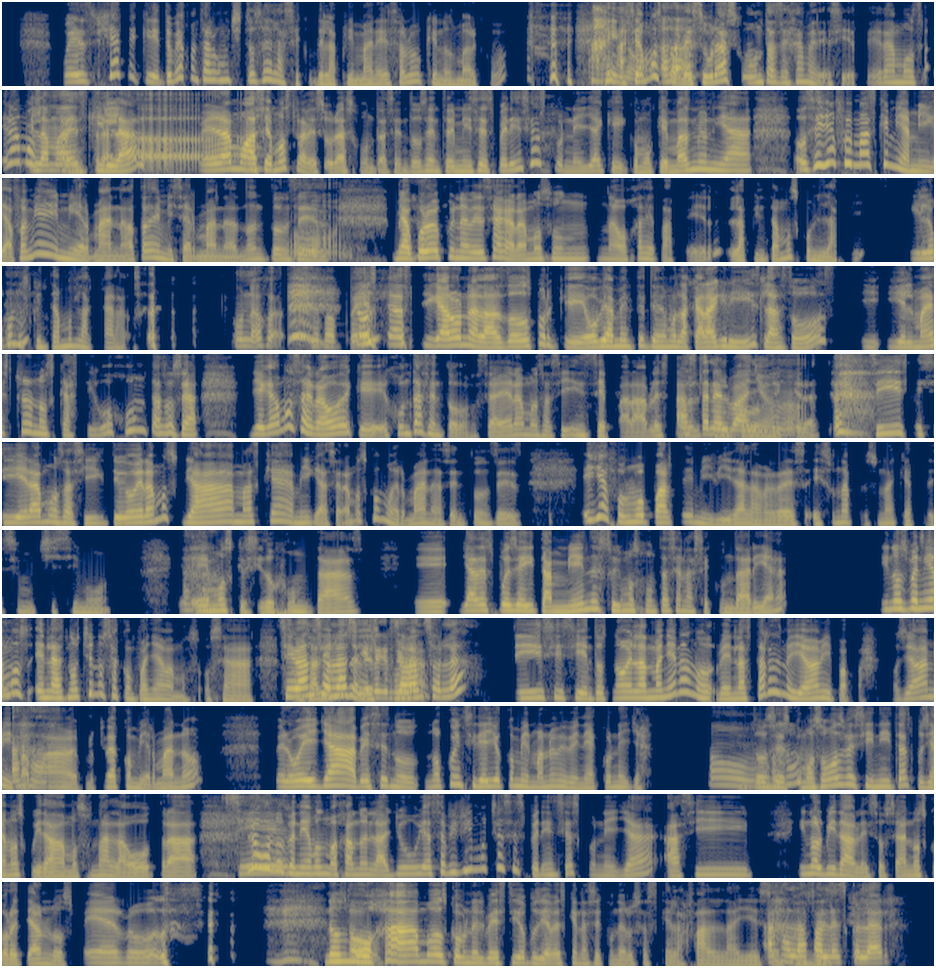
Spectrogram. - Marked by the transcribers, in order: laughing while speaking: "Ay, no"; chuckle; other background noise; drawn out: "Ah"; laugh; chuckle; laugh
- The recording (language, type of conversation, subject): Spanish, podcast, ¿Qué consejos tienes para mantener amistades a largo plazo?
